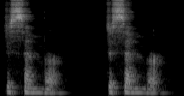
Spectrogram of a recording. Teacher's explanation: The first syllable is a schwa super quick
